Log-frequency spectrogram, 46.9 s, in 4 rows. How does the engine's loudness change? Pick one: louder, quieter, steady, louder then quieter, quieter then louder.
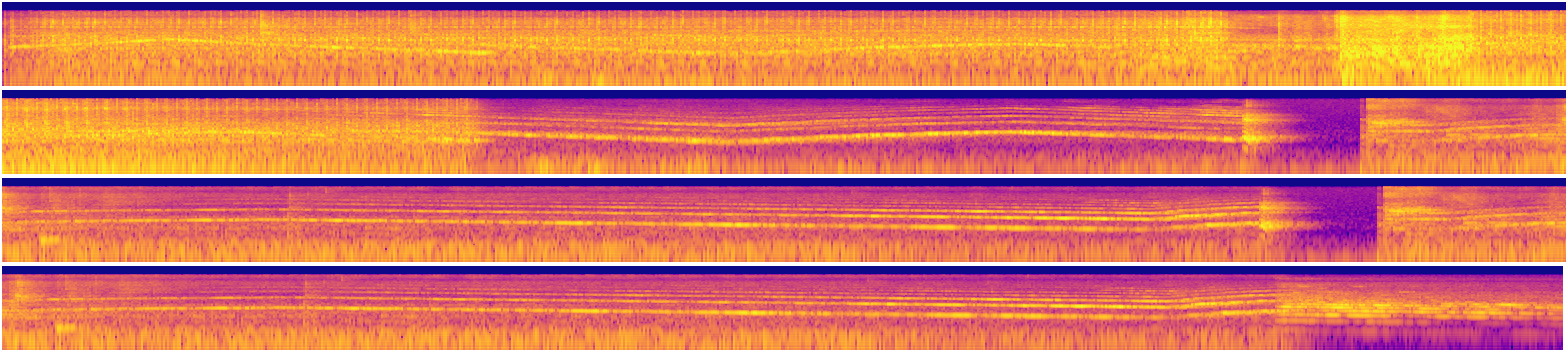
louder then quieter.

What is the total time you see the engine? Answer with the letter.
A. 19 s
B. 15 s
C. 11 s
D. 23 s
B.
